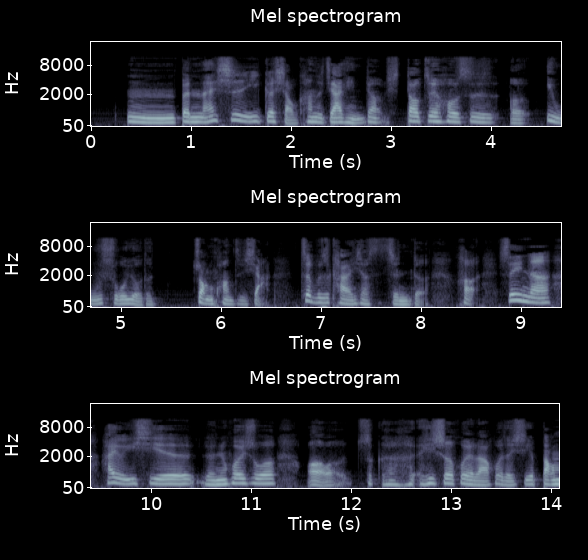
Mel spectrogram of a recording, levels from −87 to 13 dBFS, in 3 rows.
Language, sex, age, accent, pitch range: Chinese, male, 60-79, American, 145-195 Hz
